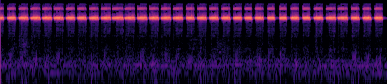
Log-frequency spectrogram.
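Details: Crickets, two of them, producing rapid regular chirps, bright high-pitched pulses at roughly four per second, evenly spaced and unchanging, nothing else audible.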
